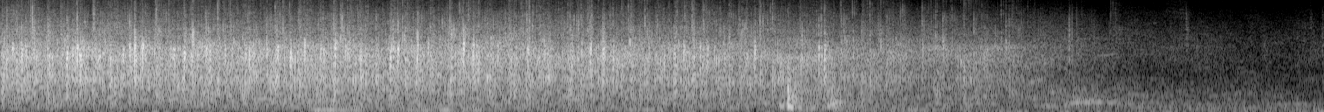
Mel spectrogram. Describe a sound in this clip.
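An audience applauds loudly, then the clapping dies away.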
